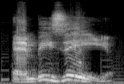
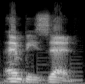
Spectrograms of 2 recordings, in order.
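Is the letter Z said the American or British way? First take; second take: American; British. First: The final letter is said the American way. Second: The final letter is said the British way.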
